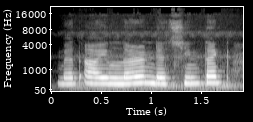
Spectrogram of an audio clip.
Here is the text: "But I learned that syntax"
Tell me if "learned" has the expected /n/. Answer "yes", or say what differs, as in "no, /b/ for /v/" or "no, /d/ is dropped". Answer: yes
